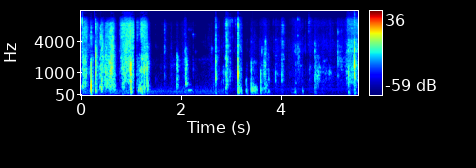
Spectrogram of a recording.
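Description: A mailed package being opened: irregular bursts of crinkly tearing and rustling, loud and sharp, separated by short quieter gaps.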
